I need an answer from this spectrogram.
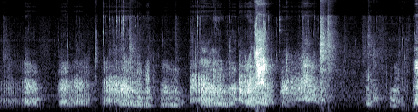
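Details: Bichon Frise puppies, six weeks old, of a "V" litter, growling almost nonstop in a small room, a rumbling raspy snarl rising and falling in waves with brief pauses and one sharper squeaky peak midway.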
